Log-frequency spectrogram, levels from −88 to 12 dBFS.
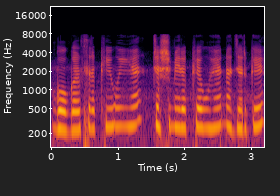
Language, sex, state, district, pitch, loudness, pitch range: Hindi, female, Punjab, Pathankot, 250 Hz, -16 LUFS, 240-260 Hz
